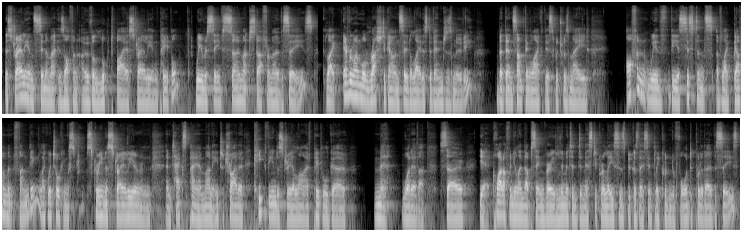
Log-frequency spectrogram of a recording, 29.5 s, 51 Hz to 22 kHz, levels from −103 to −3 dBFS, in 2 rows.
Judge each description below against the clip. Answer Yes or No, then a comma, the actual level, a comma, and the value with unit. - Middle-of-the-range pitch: No, low, 100 Hz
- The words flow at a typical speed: Yes, average, 170 wpm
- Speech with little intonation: Yes, narrow, 2.3 semitones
